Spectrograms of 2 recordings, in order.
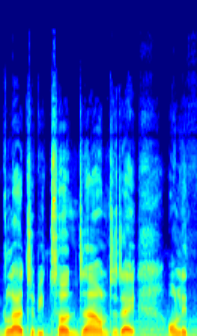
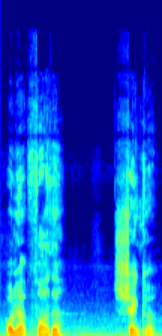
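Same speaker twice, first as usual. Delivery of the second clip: ordinary delivery, nothing marked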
